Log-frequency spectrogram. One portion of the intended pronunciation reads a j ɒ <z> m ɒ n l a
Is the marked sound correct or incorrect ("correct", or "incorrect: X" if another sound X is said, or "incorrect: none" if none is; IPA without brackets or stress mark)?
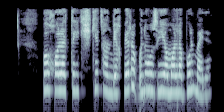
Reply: incorrect: none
